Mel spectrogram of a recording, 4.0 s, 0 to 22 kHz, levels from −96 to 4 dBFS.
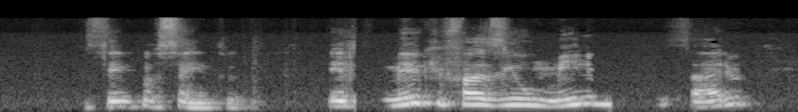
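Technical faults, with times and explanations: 0.41 to 0.54 s, 1.63 to 1.96 s and 2.98 to 3.52 s, speech suppressed in double talk: the speech level sags in three stretches. The first is a gentle dip of roughly 10 dB, and the later two go much deeper, about 30 and 35 dB, with the last lasting around half a second. That's likely an echo canceller unable to separate near-end speech from the loudspeaker echo of overlapping far-end talk, and clamping down on the near-end speech as well.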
